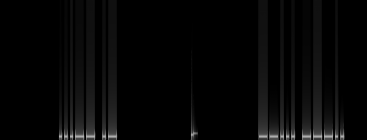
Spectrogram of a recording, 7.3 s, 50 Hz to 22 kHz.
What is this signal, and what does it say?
Morse code, heard as a keyed tone, about 22 wpm, 700 Hz. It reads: 3A 78
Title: Common Cut Numbers - 2-Digit 22wpm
